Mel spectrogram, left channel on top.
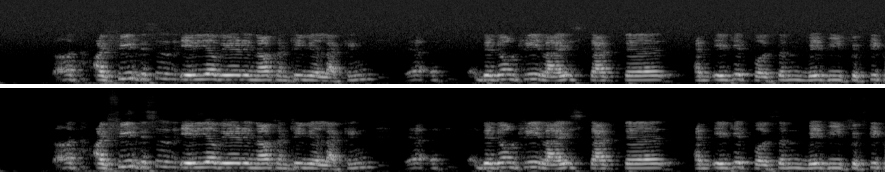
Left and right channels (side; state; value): left; noise; hiss, 19 dB below the sound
